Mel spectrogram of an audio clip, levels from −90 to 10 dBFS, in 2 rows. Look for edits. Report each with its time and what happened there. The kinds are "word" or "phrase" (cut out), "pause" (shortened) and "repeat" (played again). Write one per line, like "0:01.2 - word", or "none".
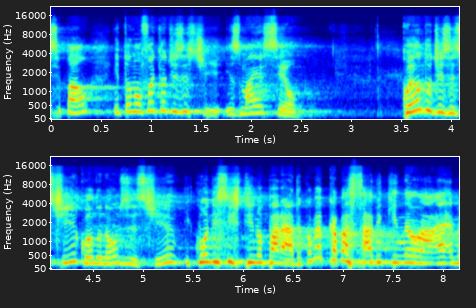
none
